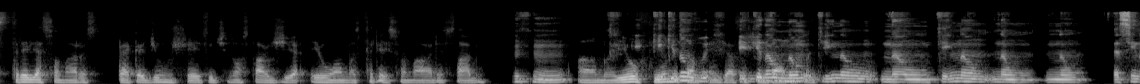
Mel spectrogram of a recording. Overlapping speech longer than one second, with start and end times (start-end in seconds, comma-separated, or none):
6.3-8.3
